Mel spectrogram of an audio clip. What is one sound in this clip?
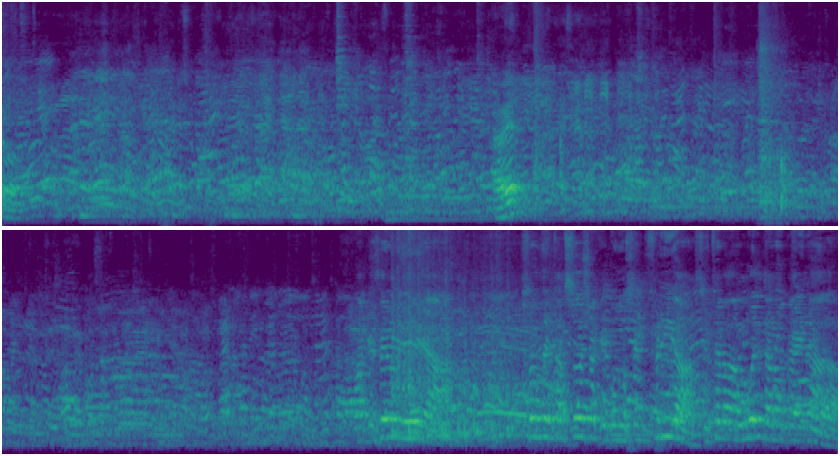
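Drums are played.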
